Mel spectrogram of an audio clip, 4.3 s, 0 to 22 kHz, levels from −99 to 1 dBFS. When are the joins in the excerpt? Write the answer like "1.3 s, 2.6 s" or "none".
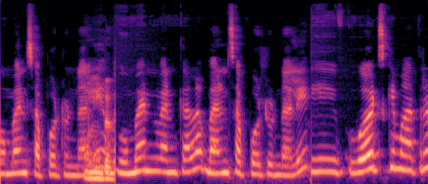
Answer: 1.1 s, 3.1 s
